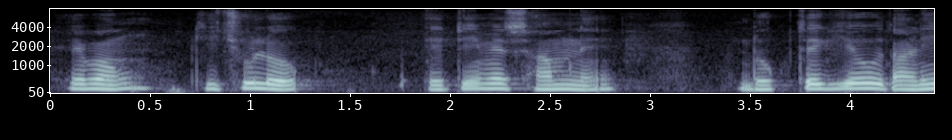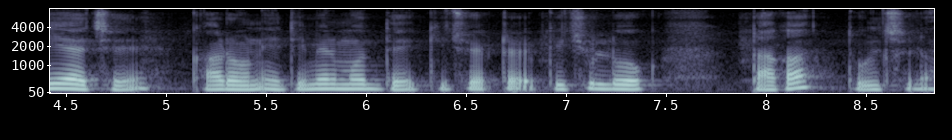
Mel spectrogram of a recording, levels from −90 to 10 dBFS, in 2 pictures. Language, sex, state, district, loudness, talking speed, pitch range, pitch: Bengali, male, West Bengal, North 24 Parganas, -18 LUFS, 135 wpm, 150-170 Hz, 160 Hz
